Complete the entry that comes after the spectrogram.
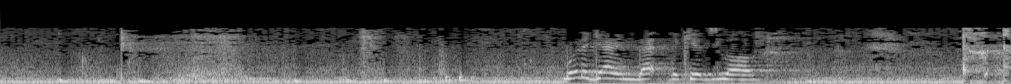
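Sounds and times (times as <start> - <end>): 
steady low hum: 0.0 - 10.0
speech: 5.7 - 7.9
short cough from dirt in the throat: 9.6 - 10.0.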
